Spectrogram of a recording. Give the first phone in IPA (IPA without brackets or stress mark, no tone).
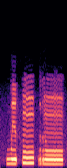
w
